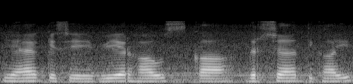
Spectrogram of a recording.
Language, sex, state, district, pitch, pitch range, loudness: Hindi, male, Haryana, Charkhi Dadri, 145 Hz, 140-150 Hz, -16 LUFS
